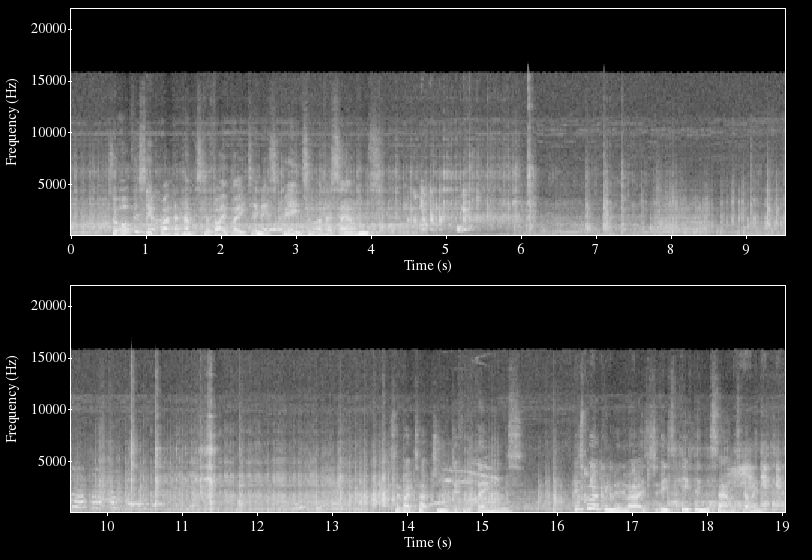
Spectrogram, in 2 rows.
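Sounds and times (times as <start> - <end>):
toy hamster buzzing and rattling: 4.4 - 6.1, 8.0 - 15.4, 16.0 - 19.0.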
